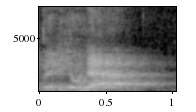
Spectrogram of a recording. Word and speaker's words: billionaire: Example, we have the suffix a, like in billionaire. So na is stressed, right?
